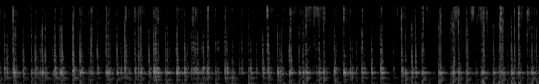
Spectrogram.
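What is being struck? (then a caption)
Whole watermelon rind. Long red-painted nails tap rapidly on a large whole uncut watermelon with a green striped rind. The quick, dry clicks carry a steady hollow tone around 555 Hz with bright nail ticks on top, and each tap dies away almost instantly.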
